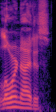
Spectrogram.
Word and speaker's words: Laurinaitis: Laurinaitis.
